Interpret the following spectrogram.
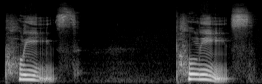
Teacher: Et on a également un I long dans please, please. Vous entendez peut-être que je traîne légèrement.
